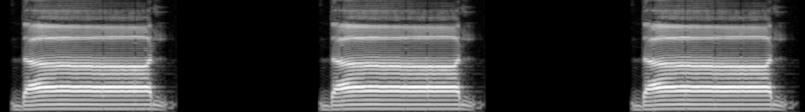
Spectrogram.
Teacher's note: دال کی ادائیگی میں زبان کی نوک کو سامنے والے اوپر کے دو دانتوں کی جڑ سے لگا کر باریک آواز میں پڑھیں، یعنی دال دال دال۔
